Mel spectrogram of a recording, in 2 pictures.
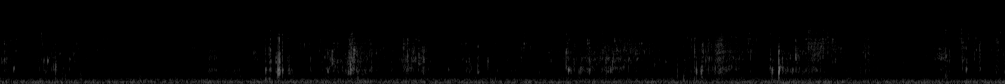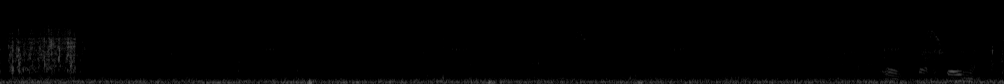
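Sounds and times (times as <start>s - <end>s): water sloshing splashes: 2.6s - 8.8s, 9.4s - 11.0s
foot stepping into puddle: 2.7s - 11.0s.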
